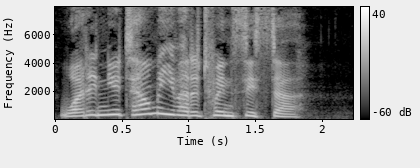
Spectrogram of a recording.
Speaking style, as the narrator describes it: she exclaimed

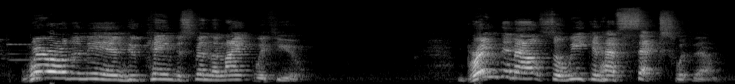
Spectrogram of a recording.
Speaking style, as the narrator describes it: they shouted to Lot

